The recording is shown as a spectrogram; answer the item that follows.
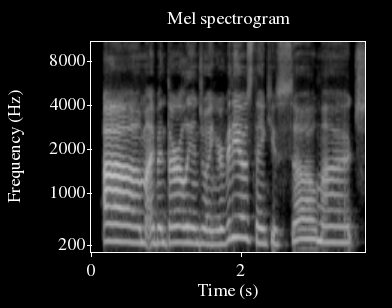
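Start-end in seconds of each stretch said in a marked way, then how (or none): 2.1-3.6 soft, slow, sarcastic-sounding delivery. Thanking a viewer for a compliment, an unintentionally sarcastic thank-you. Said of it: "That sounded sarcastic".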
